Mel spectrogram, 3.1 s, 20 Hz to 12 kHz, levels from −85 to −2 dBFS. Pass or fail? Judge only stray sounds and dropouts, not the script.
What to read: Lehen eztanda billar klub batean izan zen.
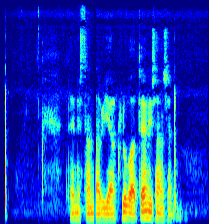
fail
